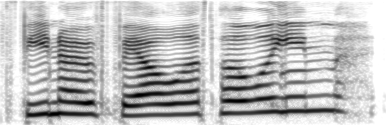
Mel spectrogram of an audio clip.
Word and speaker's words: phenolphthalein: The first test that they did was, I think I'm probably going to butcher the pronunciation of this, but phenolphthalein, is that right? – Mm-hmm.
